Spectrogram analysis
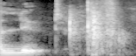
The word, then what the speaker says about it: lute: old instrument is a loot and I've only seen it once but if you see it here the loot is bent right here so it rhymes with flute but it's called a loot let's go with M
